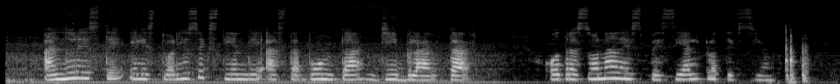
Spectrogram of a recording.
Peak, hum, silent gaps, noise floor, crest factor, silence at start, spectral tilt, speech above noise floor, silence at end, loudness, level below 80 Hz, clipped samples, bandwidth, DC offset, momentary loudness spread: -2 dBFS; none; none; -47 dBFS; 16 dB; 0.05 s; -7.5 dB/octave; 28 dB; 0.3 s; -19 LUFS; -48 dBFS; under 0.1%; 14 kHz; under 0.1%; 11 LU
